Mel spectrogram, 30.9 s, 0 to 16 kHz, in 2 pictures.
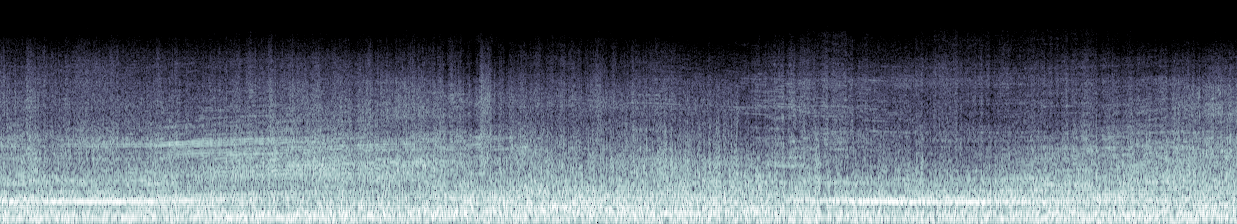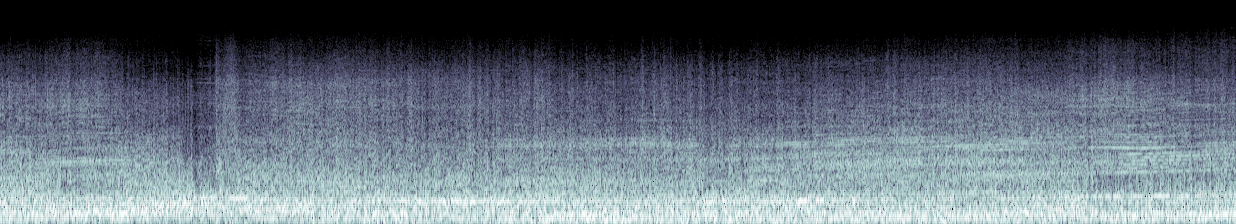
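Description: Kawasaki Ninja 400's parallel-twin engine running hard at racing revs, its pitch rising and falling with throttle and gear changes through the corners, under heavy wind noise on the onboard microphone.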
